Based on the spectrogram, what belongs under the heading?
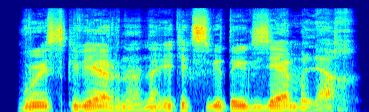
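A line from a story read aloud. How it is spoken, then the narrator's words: Hoarse, weakening voice. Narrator (Russian): прохрипел Раша с слабеющим голосом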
